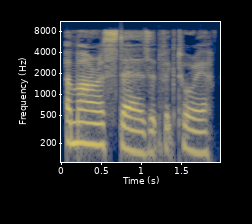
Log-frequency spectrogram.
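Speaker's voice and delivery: plain reading voice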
